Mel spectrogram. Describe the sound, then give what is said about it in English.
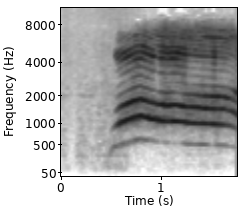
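A child imitates the roar of Kion, the lion from The Lion Guard, with one loud, sustained, high-pitched cry that rises quickly and holds steady for over a second, with no other voices. “What does Kion say? What's his roar sound like?”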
